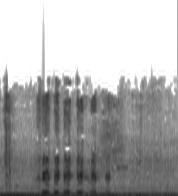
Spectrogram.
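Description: Steady low rumble inside a car cabin, with a short run of laughter, five quick even ha-ha pulses, about half a second in.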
